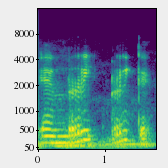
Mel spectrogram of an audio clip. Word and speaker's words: Enrique: En Enrique, ante la N, se escribe también solo una vibrante, pero el sonido es múltiple. Enrique, Enrique. Es múltiple, ¿se dan cuenta?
